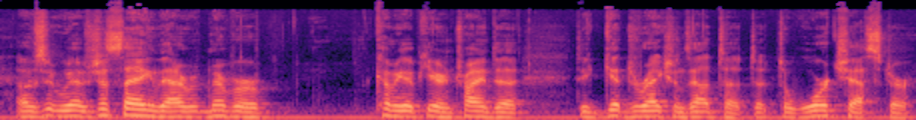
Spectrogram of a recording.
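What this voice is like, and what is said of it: Southern American accent. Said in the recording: “my Southern accent ... a Southern accent”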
